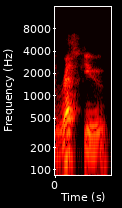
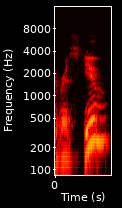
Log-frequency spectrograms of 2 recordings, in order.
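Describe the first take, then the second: First: The first syllable is higher in pitch. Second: The second syllable is higher in pitch. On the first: The speaker calls it right. "The first syllable is usually higher than the second one" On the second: The speaker calls it wrong. "you don't say rescue"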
